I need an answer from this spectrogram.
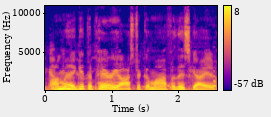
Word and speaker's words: periostracum: Or some people pronounce it periostracum. Ah. But it's periostracum as far as I was told, so.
